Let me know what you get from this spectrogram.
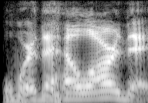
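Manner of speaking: very loud, angry growled voice. Voicing Bakugo as he searches the cells: growling. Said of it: "growl and just be like".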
